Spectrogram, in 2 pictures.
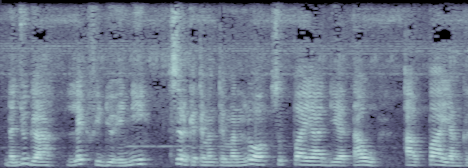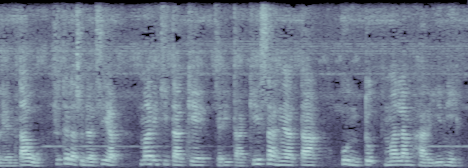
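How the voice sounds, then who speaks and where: A woman's voice: low voice, moderate pace, mellow, reverberant, a little hiss or hum. A woman from Indonesia telling true-crime stories for her channel in a casual, slangy narrating style.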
